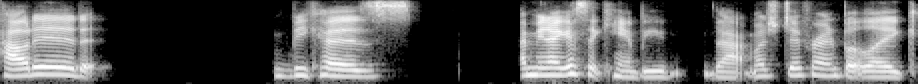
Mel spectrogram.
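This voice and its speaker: An American-accented woman talks at a moderate pace. Her pitch is medium, with ordinary variation. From Illinois, US. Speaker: podcast co-host. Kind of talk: casual chat.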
